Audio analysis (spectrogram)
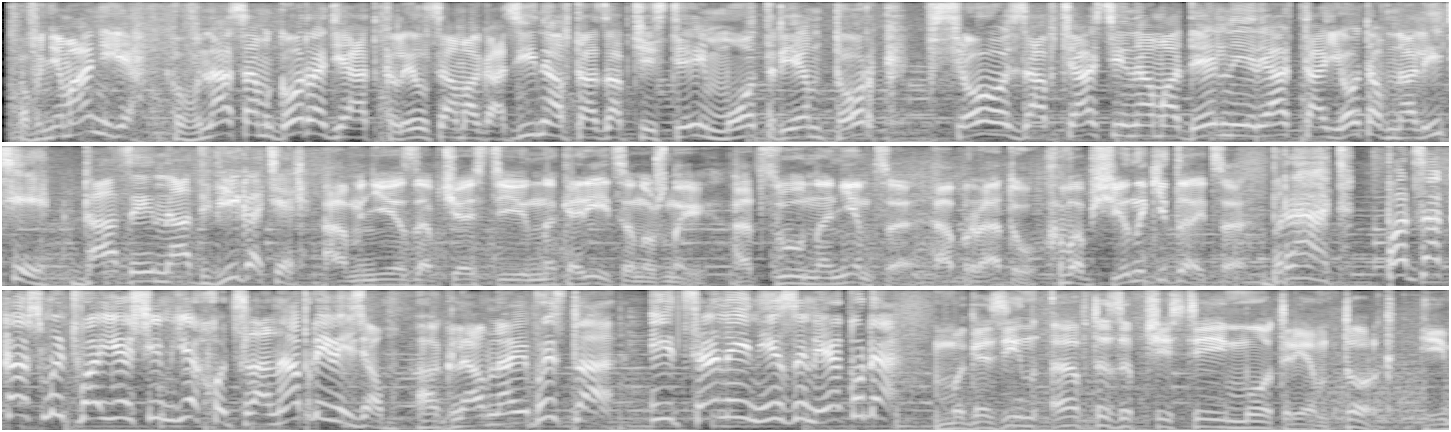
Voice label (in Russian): yaponec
